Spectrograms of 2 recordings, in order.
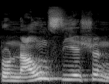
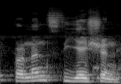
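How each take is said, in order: First: The second syllable sounds like 'noun'. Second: The second syllable sounds like 'nun'. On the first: The speaker calls it wrong. "ये प्रोनाउंसिएशन नहीं है" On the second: The speaker calls it right. "ये प्रोनंसिएशन है"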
